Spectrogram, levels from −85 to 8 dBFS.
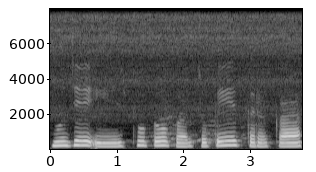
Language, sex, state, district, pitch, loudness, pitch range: Hindi, female, Madhya Pradesh, Umaria, 205 Hz, -14 LUFS, 190-235 Hz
